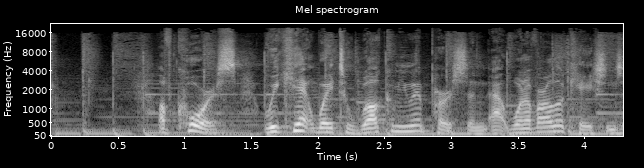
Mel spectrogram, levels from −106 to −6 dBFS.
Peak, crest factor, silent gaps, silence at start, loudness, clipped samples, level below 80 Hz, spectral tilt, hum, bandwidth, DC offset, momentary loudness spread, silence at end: -6 dBFS; 18 dB; none; 0 s; -24 LUFS; under 0.1%; -52 dBFS; -5 dB/octave; none; 19 kHz; under 0.1%; 18 LU; 0 s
